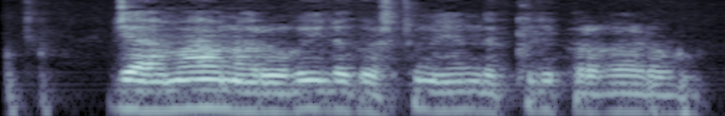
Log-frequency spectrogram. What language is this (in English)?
Pashto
